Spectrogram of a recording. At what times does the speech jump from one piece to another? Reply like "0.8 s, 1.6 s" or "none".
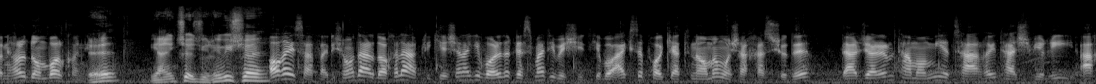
none

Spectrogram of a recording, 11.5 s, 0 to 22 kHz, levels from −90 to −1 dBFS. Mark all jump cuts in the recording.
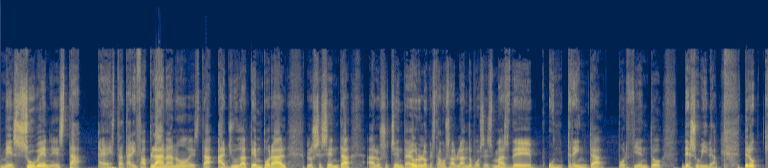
4.6 s, 10.2 s

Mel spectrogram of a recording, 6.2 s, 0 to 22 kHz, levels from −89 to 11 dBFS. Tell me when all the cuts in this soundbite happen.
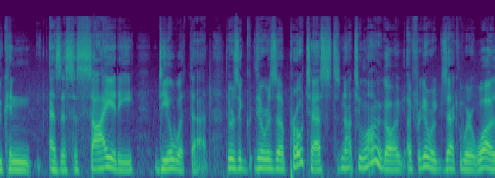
none

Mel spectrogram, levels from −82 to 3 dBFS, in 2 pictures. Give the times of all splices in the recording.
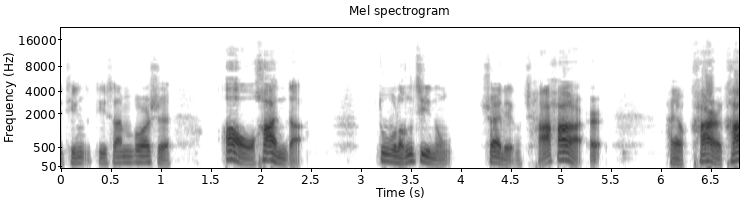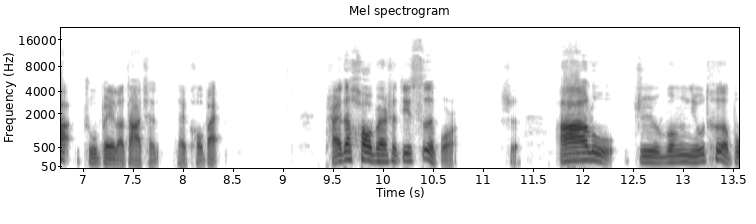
none

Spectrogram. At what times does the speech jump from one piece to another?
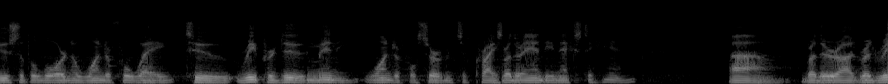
3.1 s, 5.0 s

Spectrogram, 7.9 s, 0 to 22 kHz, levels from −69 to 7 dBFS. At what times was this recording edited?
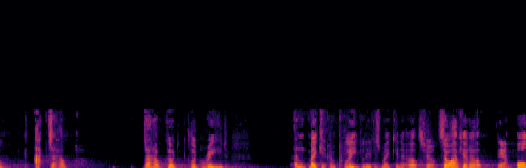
2.2 s, 3.0 s, 4.4 s, 4.9 s, 5.6 s, 6.9 s

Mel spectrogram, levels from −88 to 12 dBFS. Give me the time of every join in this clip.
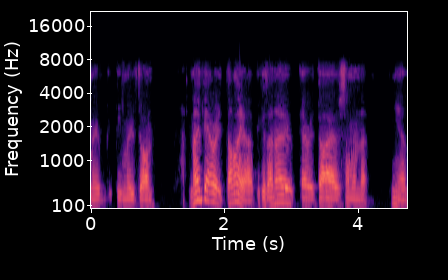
none

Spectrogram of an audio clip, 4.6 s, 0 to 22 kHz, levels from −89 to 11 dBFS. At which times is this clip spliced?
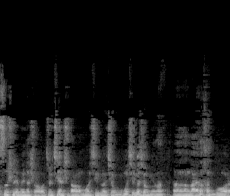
3.4 s

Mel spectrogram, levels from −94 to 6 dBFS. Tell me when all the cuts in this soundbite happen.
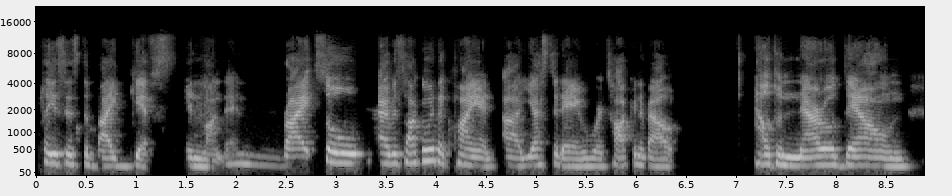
none

